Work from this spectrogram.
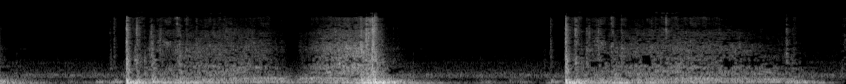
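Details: GAZ Sobol 4×4 diesel van sliding side door: runs along its track and shuts with a hard, solid thud; knock traced to misaligned door mounts, fixed by adjusting and tightening upper then lower mounts.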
